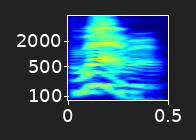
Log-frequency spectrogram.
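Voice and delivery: CLEV in "Clever" punched loud, -er left weak; stress on first syllable. Shown as a demonstration. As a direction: hit the first syllable of "Clever" hard, let the second fall. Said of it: "The first syllable is stressed".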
